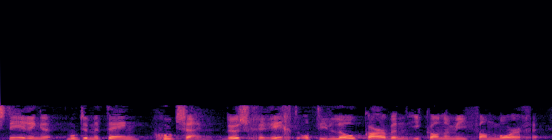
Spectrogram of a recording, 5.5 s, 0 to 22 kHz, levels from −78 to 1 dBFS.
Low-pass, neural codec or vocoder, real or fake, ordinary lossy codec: 5.4 kHz; none; real; MP3, 48 kbps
